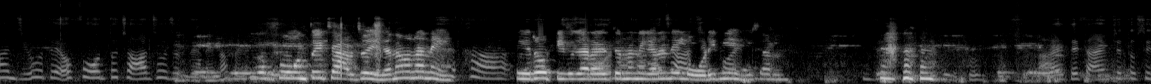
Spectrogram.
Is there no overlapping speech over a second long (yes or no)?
yes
